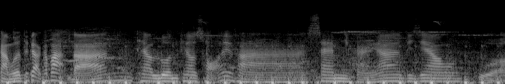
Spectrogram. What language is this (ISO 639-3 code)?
vie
